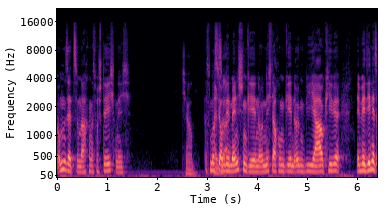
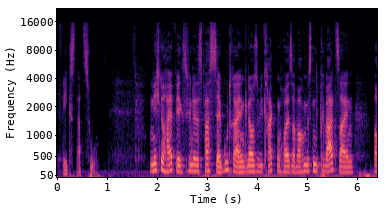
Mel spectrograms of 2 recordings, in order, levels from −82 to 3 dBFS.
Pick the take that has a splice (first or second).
first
